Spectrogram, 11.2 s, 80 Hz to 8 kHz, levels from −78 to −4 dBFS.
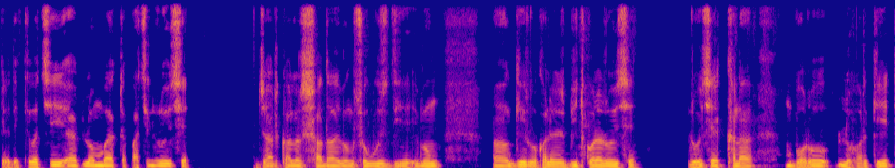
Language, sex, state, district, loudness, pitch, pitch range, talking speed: Bengali, male, West Bengal, North 24 Parganas, -19 LUFS, 110 Hz, 110-120 Hz, 150 wpm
